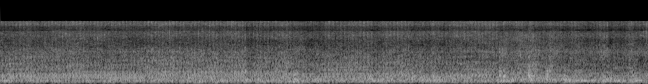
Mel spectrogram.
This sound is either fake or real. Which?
real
